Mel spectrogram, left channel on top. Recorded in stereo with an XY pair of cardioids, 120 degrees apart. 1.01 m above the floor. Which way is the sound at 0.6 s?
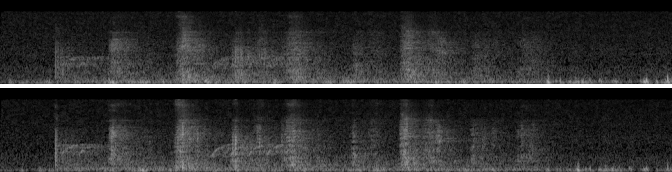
40° right.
